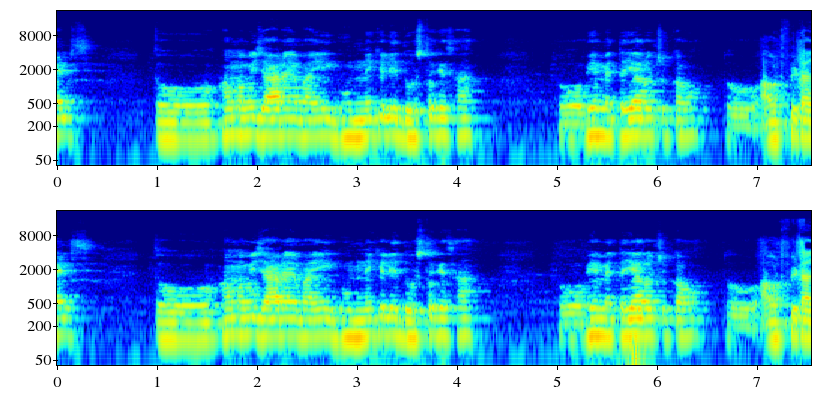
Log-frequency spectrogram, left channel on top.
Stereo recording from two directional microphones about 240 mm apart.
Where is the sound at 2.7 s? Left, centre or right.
Centre.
